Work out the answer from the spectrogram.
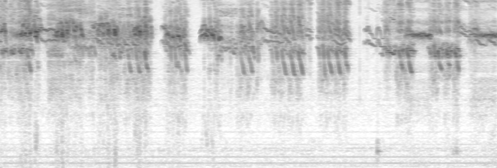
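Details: Nestling bluebirds calling from inside their Pennsylvania nest box as the parents land with food, caught with a wireless mic placed through a back crack: shrill, fast chirp bursts about every half second, sharp and rasping, over a faint low hum.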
